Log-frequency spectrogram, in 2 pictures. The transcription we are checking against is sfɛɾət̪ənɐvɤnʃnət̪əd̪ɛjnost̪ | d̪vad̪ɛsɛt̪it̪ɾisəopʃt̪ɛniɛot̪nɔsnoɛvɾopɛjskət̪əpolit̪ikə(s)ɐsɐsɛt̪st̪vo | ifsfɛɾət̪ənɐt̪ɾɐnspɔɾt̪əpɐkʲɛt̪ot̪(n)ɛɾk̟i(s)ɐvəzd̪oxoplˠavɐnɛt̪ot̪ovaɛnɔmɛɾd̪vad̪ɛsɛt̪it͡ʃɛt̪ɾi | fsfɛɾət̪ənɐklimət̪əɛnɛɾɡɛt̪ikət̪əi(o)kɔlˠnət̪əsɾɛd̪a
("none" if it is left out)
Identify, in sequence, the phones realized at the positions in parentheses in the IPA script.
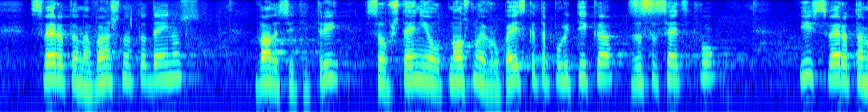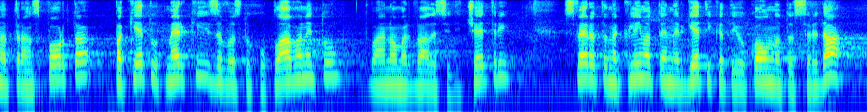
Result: z, m, z, o

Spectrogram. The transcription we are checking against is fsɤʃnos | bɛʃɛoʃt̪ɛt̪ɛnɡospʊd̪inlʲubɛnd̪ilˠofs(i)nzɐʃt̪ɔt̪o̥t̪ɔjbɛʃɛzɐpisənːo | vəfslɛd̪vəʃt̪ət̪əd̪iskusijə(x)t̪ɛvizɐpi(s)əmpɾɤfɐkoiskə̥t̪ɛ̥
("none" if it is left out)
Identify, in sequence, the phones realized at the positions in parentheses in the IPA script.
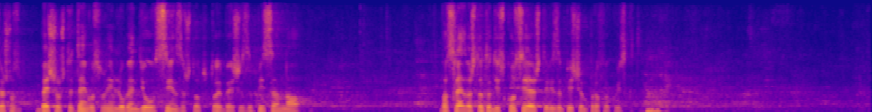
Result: i, ʃ, ʃ

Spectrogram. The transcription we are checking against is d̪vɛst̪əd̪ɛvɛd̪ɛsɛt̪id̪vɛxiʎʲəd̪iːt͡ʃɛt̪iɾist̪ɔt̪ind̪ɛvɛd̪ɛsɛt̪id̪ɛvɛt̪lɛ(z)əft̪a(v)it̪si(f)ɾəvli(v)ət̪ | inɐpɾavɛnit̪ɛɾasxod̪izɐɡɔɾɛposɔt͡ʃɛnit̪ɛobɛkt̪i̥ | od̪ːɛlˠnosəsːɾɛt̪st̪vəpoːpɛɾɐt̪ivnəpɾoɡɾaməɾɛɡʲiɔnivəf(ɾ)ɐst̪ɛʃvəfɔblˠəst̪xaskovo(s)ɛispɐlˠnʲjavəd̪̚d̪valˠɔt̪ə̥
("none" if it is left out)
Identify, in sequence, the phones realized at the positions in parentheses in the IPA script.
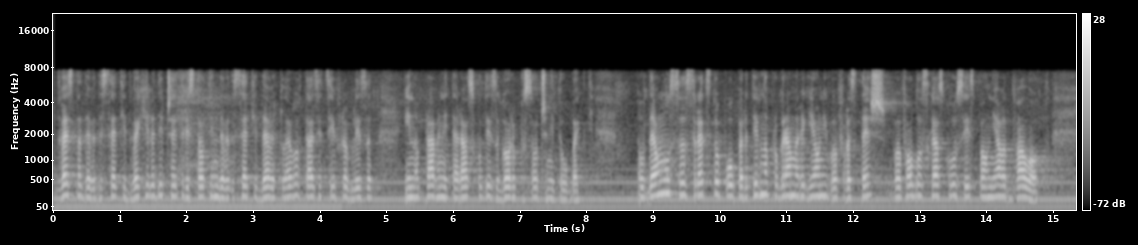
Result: v, z, f, z, ɾ, s

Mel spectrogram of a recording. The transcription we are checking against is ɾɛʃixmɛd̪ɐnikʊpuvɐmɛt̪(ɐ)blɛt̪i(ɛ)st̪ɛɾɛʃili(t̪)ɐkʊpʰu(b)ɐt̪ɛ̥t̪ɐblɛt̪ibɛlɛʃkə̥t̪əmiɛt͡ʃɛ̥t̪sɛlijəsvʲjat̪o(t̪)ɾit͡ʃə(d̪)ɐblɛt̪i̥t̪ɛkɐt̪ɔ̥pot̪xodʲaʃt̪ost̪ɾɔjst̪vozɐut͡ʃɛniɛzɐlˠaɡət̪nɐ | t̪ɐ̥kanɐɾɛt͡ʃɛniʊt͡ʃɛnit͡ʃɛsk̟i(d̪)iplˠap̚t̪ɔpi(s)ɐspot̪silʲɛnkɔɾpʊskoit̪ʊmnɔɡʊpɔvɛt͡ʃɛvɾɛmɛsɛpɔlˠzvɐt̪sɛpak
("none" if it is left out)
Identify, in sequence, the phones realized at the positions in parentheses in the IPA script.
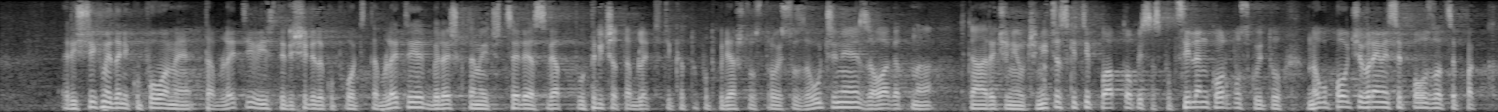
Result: ɐ, i, d̪, v, t̪, t̪, t̪, s

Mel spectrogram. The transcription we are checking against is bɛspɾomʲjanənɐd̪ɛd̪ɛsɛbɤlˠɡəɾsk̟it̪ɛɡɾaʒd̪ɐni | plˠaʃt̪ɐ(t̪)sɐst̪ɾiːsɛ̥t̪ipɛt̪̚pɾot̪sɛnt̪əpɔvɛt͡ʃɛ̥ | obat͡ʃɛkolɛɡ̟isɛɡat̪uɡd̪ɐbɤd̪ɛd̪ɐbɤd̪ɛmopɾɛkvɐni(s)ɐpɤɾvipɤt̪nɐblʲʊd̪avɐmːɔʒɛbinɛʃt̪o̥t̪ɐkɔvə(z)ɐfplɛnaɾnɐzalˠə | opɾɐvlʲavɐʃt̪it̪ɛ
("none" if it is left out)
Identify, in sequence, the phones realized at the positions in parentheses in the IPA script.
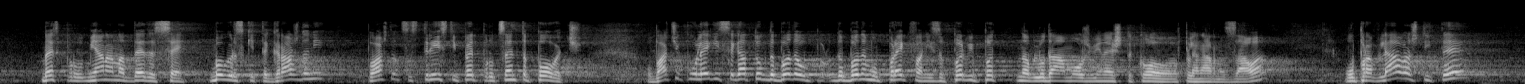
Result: t̪, z, v

